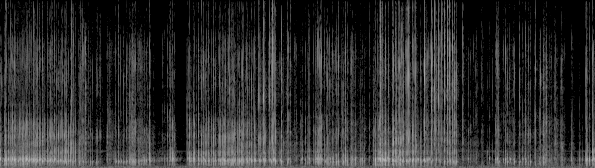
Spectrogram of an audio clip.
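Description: Long gold-painted nails tap and scratch the pyramid-studded back of a hand-sized, hollow-shelled, pink-to-gold metallic plastic hair brush held in one hand. Dense, crackly scratching with a bright, gritty texture and a hollow mid-range tone swells in louder bursts near the start and around the middle, with a sharp tap standing out briefly between them. Quieter, sparser clicking fills the gaps.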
